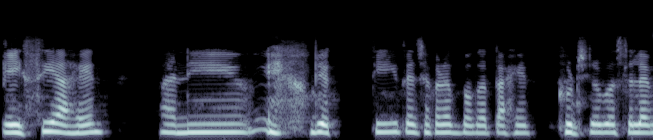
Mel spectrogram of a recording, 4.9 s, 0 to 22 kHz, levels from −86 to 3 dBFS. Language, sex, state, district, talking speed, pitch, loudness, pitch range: Marathi, male, Maharashtra, Chandrapur, 120 wpm, 230 Hz, -17 LUFS, 220-235 Hz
